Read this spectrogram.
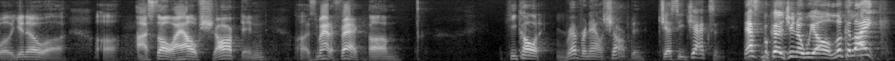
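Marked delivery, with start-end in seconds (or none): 0.0-3.3 halting put-on southern drawl, full of uhs. Retelling a defense attorney's words in court: imitating a southern drawl. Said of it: "with his little southern drawl".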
